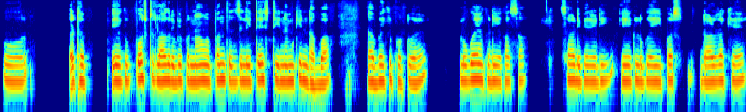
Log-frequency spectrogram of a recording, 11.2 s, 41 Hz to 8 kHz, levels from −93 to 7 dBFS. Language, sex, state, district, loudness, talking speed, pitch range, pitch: Rajasthani, female, Rajasthan, Churu, -18 LUFS, 165 wpm, 185-195 Hz, 190 Hz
